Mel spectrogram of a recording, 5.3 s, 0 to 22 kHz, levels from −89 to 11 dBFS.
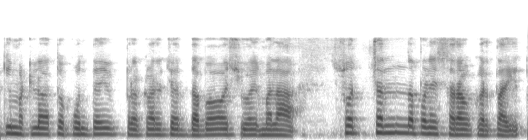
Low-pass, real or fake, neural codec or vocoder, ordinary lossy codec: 7.2 kHz; fake; vocoder, 22.05 kHz, 80 mel bands, HiFi-GAN; MP3, 64 kbps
